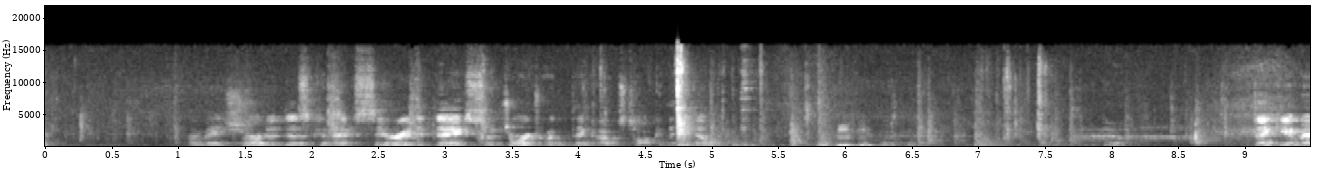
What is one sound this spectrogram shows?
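A middle-aged woman speaks calmly.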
